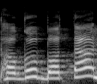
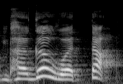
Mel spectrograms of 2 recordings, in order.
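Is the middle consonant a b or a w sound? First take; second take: b; w. First: The middle consonant is a b sound. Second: The middle consonant is a w sound. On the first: The speaker calls it wrong. "এখানে কিন্তু ভগবতা নয়" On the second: The speaker calls it right. "ও উচ্চারণটা ও, ব নয়"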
